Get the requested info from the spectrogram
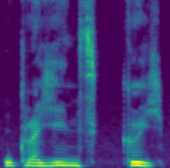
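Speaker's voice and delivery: Український slow, aloud; slow voiced repeat of Український. Shown as a demonstration. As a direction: say Український slowly in full voice. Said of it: "which means Ukrainian".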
